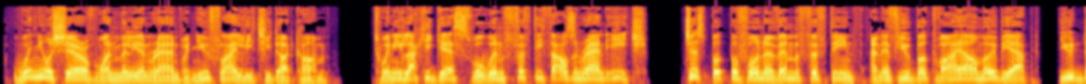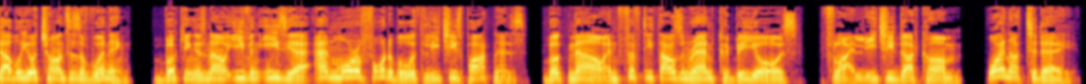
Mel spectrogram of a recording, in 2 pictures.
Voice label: English Conversational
